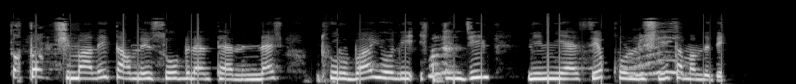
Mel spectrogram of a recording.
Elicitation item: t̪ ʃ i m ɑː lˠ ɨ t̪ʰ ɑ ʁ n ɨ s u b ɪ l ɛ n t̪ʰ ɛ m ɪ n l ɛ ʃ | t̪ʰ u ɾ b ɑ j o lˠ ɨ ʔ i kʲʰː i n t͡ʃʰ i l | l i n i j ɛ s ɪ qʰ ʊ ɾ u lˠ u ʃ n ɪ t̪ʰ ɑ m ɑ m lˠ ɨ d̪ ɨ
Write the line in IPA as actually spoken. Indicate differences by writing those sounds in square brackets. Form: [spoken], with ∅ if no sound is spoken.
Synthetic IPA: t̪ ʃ i m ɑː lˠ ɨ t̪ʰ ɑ ʁ n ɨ s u b ɪ l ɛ n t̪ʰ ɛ m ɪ n l ɛ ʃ | t̪ʰ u ɾ b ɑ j o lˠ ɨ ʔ i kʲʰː i n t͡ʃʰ i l | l i n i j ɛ s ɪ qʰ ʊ ɾ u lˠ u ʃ n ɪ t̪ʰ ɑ m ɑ m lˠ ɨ d̪ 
